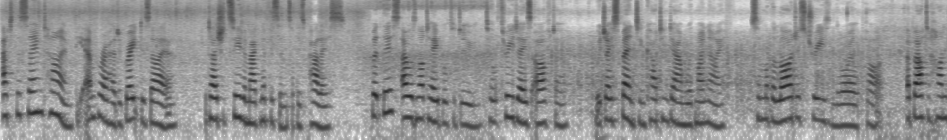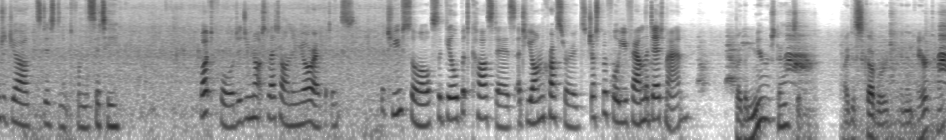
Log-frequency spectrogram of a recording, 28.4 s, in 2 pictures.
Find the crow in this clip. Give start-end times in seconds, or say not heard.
25.9-28.3.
